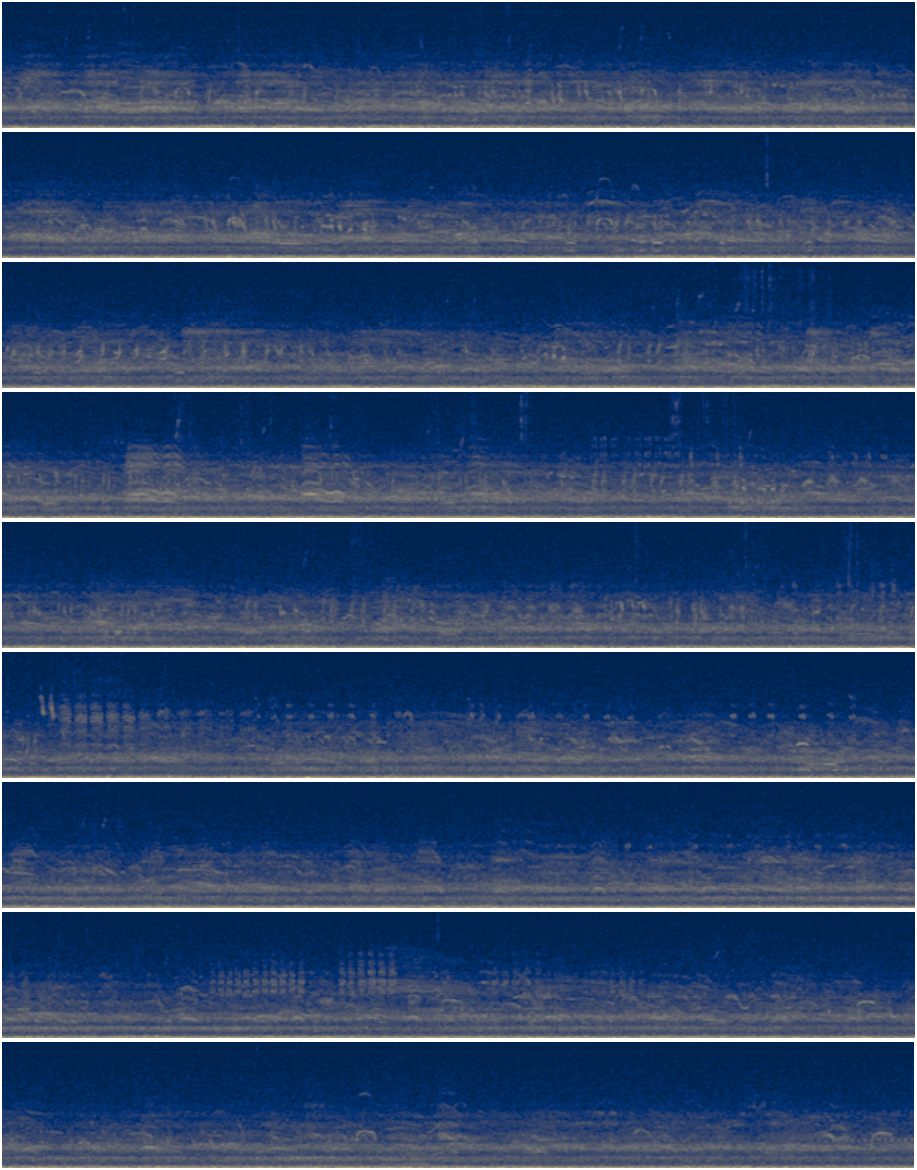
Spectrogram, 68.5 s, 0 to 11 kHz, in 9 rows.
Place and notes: workum: bird sanctuary - the city, the country & me: birds vs. planes
cries of all kinds of birds
the city, the country & me: june 29, 2015
Workum, Netherlands, 29 June 2015, 22:39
